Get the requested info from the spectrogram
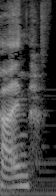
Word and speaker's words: Hein: Välkommen till Babys podcast, Anette Hein. – Tack. – Uttalar jag ditt efternamn rätt nu? – Ja, det var helt rätt.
